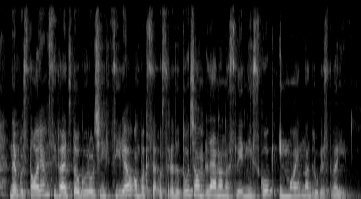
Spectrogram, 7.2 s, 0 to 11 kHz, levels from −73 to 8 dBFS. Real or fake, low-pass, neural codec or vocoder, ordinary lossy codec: fake; none; vocoder, 22.05 kHz, 80 mel bands, HiFi-GAN; none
